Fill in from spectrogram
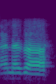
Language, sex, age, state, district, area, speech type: Kashmiri, male, 18-30, Jammu and Kashmir, Pulwama, rural, conversation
